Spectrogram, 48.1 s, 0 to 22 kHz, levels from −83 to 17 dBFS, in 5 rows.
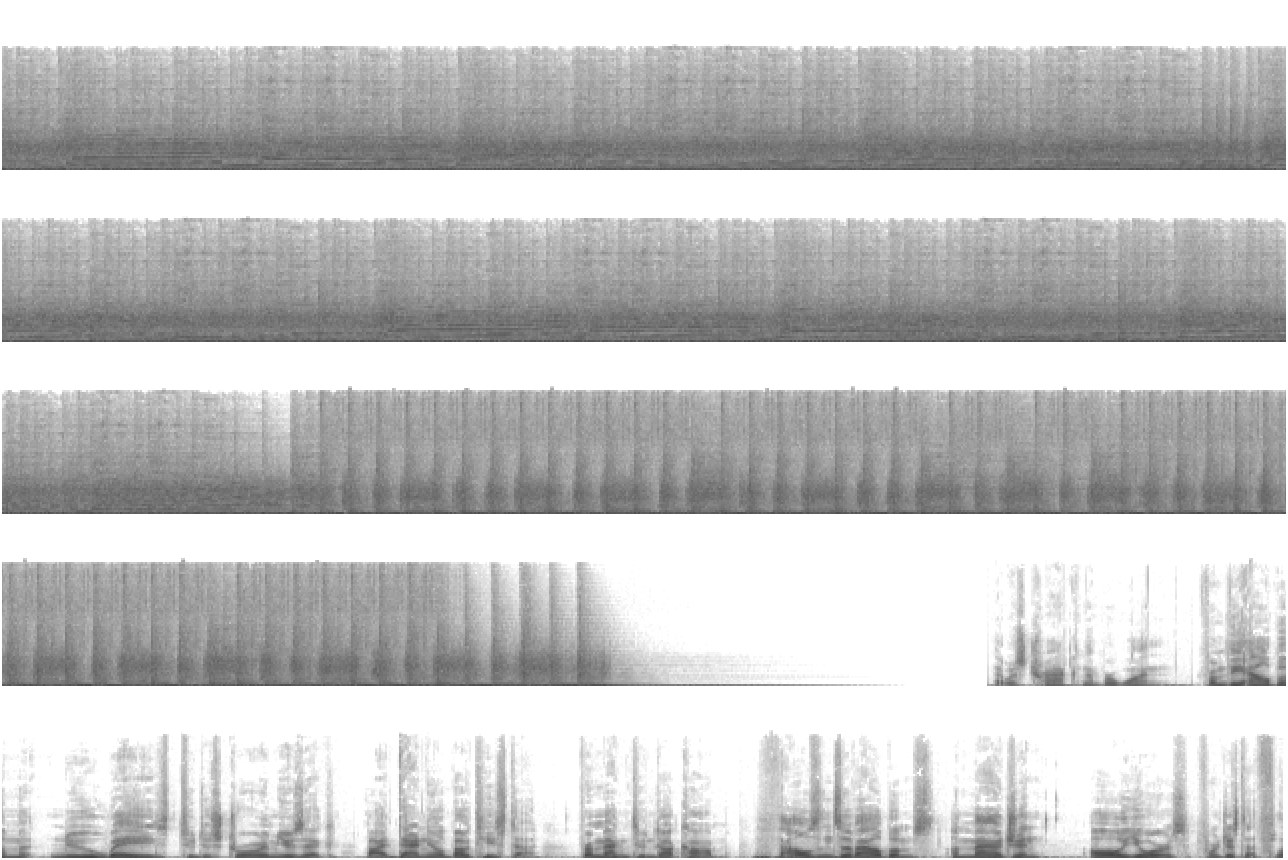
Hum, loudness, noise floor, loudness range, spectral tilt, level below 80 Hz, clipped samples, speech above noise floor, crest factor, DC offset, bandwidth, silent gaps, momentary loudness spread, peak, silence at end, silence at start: none; -16 LUFS; under -90 dBFS; 7 LU; -4 dB/octave; -22 dBFS; under 0.1%; over 71 dB; 12 dB; 2%; 16.5 kHz; none; 10 LU; -4 dBFS; 0 s; 0 s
